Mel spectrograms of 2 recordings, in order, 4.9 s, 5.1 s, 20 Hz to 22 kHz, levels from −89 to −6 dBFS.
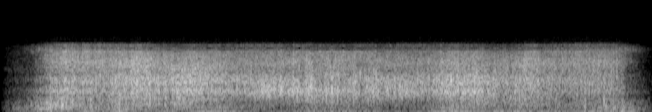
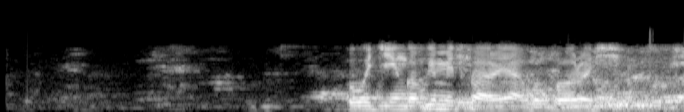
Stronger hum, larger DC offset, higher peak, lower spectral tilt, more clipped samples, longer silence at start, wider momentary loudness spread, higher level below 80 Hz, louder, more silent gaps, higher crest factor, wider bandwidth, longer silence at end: neither; neither; second, -10 dBFS vs -2 dBFS; second, -6.5 dB/octave vs -8.5 dB/octave; neither; second, 0.1 s vs 2 s; about the same, 6 LU vs 6 LU; first, -48 dBFS vs -54 dBFS; second, -26 LUFS vs -13 LUFS; neither; about the same, 16 dB vs 14 dB; first, 6 kHz vs 4.7 kHz; about the same, 0.1 s vs 0 s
